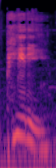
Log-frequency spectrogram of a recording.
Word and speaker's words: pity: Então, pity, pity, tem esses dois T's, você vai pronunciar tipo com um som de R, né, pity, tem duas consoantes seguidas de Y, what a pity, que pena.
